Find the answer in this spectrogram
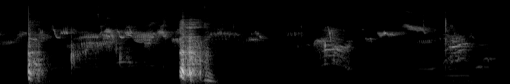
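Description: Small birds chirping repeatedly, with two loud, sudden sounds about a quarter second and two seconds in.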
